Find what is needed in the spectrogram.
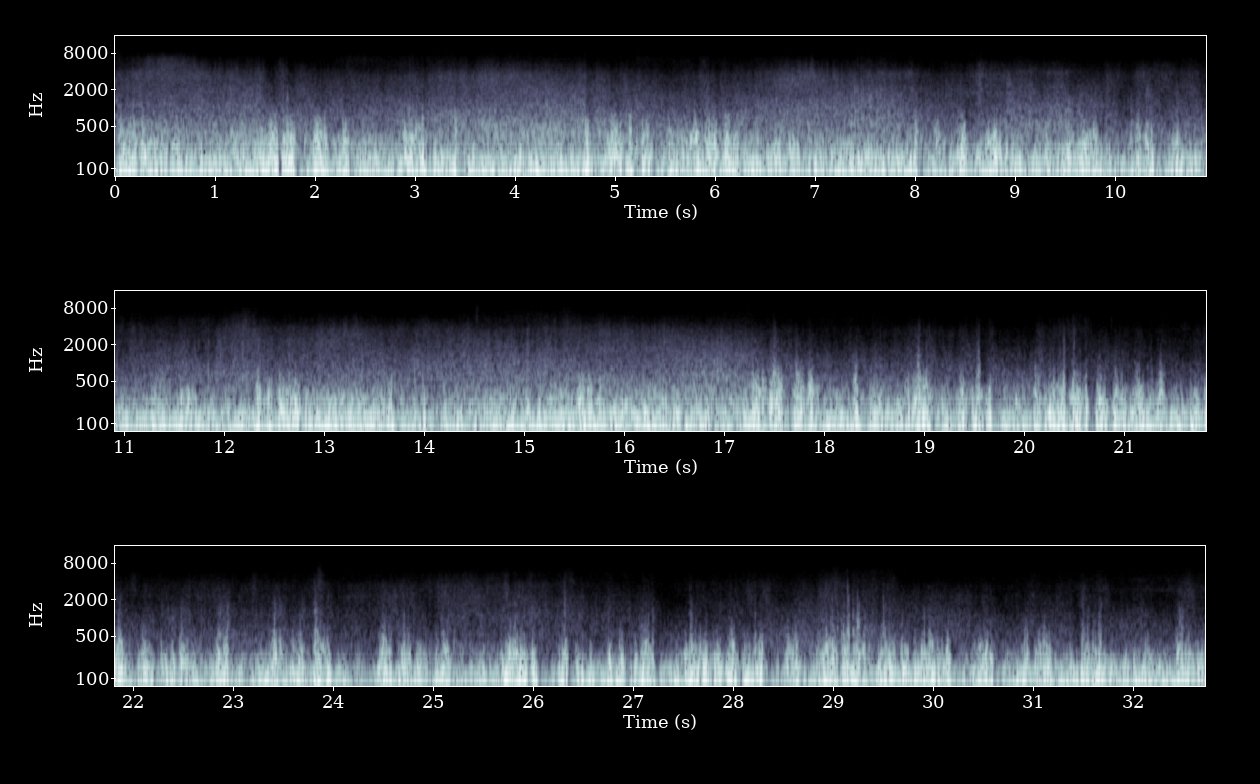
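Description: Wind buffeting an action camera's microphone while skiing downhill at speed, a steady deep rumble, with the hiss of skis sliding over groomed snow on top that thins in the second half.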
